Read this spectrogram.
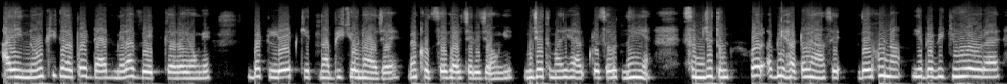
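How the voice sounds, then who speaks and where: Woman doing a prickly young woman who gripes and sulks; very high, quick voice, dry sound. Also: steady tone, no echo, rough recording. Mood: coaxing. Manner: sulky, complaining. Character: stubborn, irritable young woman coworker. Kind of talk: amateur fan dub.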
